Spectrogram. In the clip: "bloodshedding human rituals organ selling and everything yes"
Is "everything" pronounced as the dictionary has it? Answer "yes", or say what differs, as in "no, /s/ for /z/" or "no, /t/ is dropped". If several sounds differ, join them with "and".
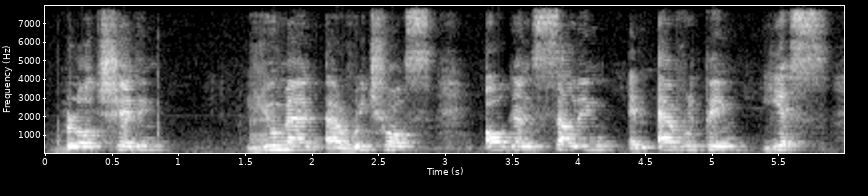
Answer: yes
